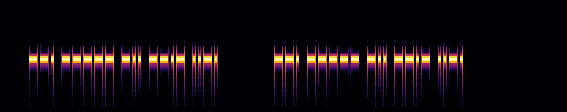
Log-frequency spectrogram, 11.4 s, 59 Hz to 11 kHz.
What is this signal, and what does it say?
Morse code, heard as a keyed tone, about 22 wpm, 700 Hz. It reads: G0DQF G0DQF
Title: DXCC-100 Call Signs - 5 Characters - Repeated 3x - 22wpm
